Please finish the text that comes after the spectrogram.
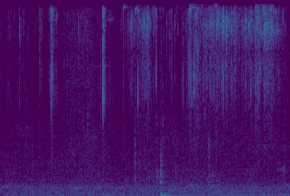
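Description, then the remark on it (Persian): Old coins, including five-rial pieces, spill and jingle in a run of bright metallic clinks and rattles, with a dull thump partway through, with no voices. “وا اینا چیه این گردن بنده رو سکه قدیمی وای نگاه پنجزاری جمع کن آقا جمع کن”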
